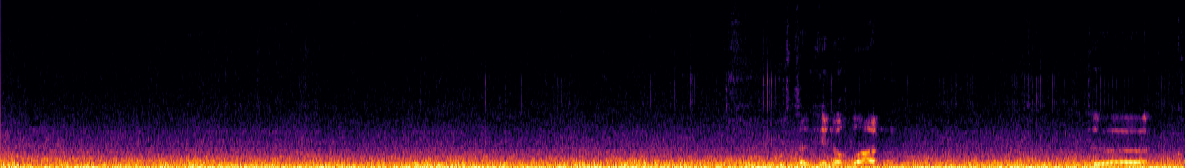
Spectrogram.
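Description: A vehicle's engine hums steadily and tyres roll on a road while driving.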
